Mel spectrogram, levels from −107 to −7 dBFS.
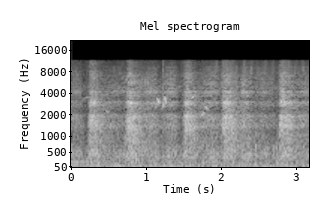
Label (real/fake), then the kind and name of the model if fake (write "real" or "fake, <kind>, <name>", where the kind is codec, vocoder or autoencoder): real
